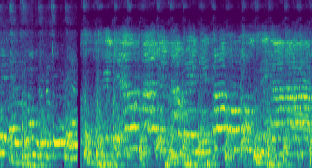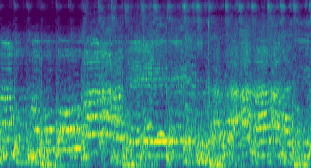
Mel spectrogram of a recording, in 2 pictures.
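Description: Group of women singing a traditional Comorian tari wedding song together over a steady hand-percussion beat. The sound cuts out for an instant about a second and a half in.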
